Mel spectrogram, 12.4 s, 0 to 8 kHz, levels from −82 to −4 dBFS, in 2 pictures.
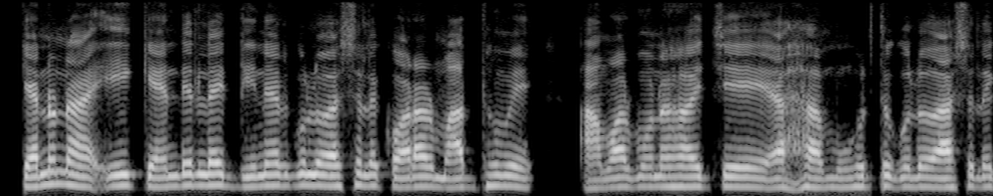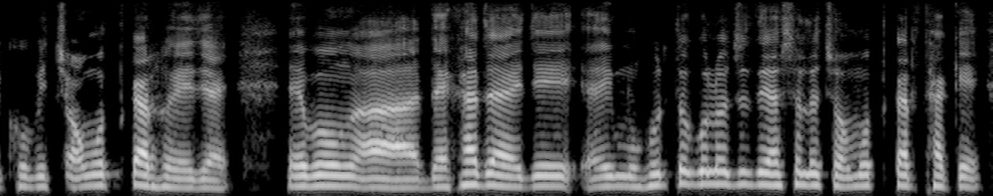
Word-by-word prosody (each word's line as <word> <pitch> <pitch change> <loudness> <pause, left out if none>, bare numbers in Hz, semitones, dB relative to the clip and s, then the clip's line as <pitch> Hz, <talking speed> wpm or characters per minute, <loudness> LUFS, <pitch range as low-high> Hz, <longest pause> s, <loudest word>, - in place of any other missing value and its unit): কেননা 170 +3 +3 0.2
এই 165 - +4
candle 155 +3 0
light 170 -2 +3
ডিনারগুলো 165 +2 +1
আসলে 165 +1 -3
করার 150 +2 +4
মাধ্যমে 150 +3 -1 0.5
আমার 140 +3 +1
মনে 150 0 -1
হয় 150 0 +2
যে 150 -1 +1 0.3
আহা! 140 +1 +1
মুহূর্তগুলো 145 +1 -4 0.2
আসলে 150 +1 -6
খুবই 150 -1 -4
চমৎকার 165 +3 +1
হয়ে 135 -2 -1
যায়। 125 -2 -2 0.5
এবং 160 +1 +4 0.3
আ - - +6 0.4
দেখা 145 +6 +2
যায় 160 -3 +4
যে, 155 - +1 0.2
এ - - -11
এই 150 - 0
মুহূর্তগুলো 180 +5 -2
যদি 185 0 -2
আসলে 170 0 -1
চমৎকার 160 +2 -1
থাকে 150 -1 -1
155 Hz, 150 wpm, -23 LUFS, 145-165 Hz, 0.5 s, আ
